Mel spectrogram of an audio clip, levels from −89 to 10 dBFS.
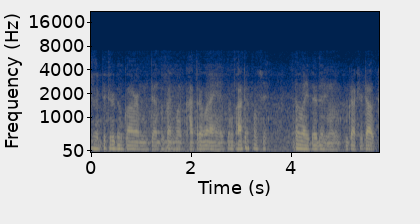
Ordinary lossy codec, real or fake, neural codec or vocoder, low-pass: AAC, 32 kbps; fake; codec, 16 kHz, 1.1 kbps, Voila-Tokenizer; 7.2 kHz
